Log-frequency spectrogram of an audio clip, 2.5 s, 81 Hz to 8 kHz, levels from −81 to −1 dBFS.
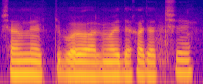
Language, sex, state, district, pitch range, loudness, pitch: Bengali, male, West Bengal, Cooch Behar, 135-145 Hz, -17 LUFS, 135 Hz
